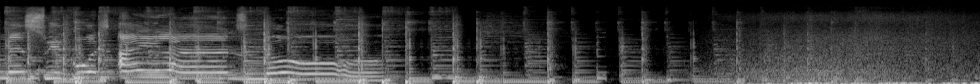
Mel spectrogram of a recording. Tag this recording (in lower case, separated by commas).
music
